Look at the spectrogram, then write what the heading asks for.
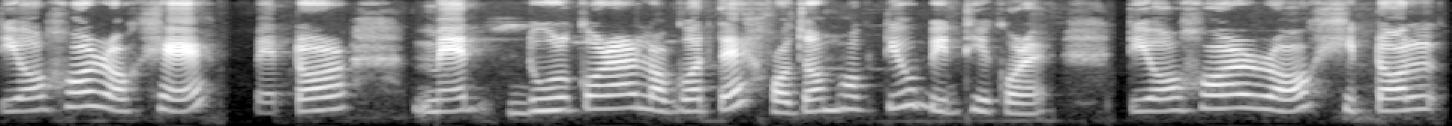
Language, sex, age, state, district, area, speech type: Assamese, female, 45-60, Assam, Dibrugarh, rural, spontaneous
